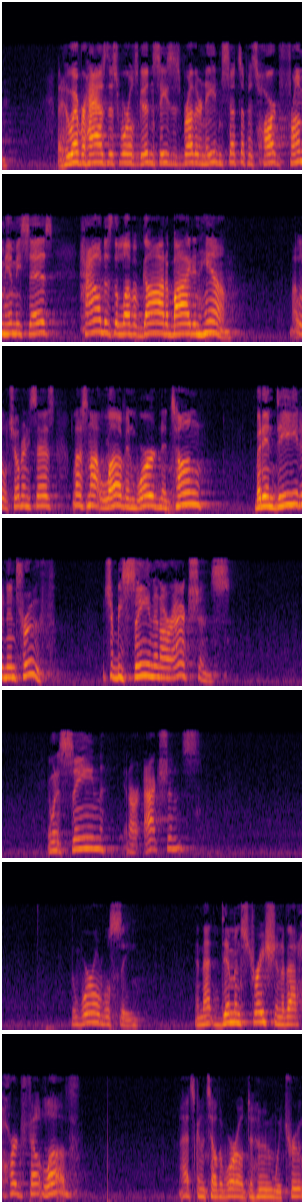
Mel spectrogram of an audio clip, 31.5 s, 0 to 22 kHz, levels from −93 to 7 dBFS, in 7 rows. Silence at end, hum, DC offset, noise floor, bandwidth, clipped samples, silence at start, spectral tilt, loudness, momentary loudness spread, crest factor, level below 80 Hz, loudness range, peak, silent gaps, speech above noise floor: 0 s; none; under 0.1%; -61 dBFS; 8 kHz; under 0.1%; 0 s; -4.5 dB/octave; -26 LUFS; 16 LU; 22 dB; -68 dBFS; 12 LU; -6 dBFS; none; 36 dB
